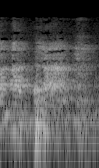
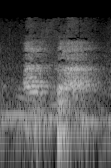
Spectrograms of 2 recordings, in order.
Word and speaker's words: Attha: Cái chữ này là đọc là Attha. Attha. Attha nghĩa là nghĩa, ý nghĩa.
